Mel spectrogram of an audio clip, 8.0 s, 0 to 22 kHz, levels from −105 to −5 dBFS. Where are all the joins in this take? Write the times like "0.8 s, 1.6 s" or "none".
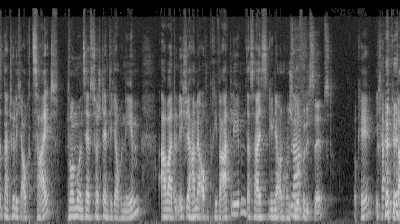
1.4 s, 3.5 s, 5.4 s, 5.8 s

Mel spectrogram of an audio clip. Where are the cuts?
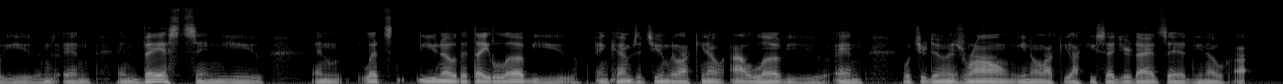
none

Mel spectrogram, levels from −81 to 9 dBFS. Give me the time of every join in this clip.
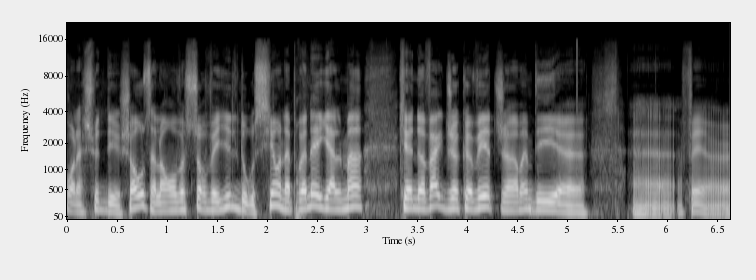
3.3 s, 4.6 s

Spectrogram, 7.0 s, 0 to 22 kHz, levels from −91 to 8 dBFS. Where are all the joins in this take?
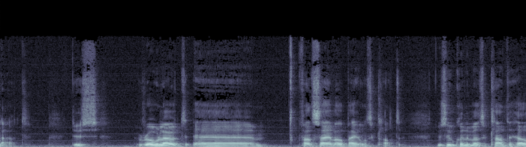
none

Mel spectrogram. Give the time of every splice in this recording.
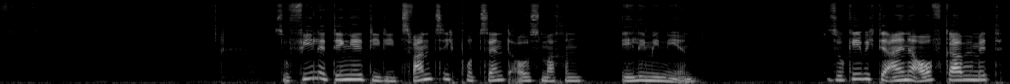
none

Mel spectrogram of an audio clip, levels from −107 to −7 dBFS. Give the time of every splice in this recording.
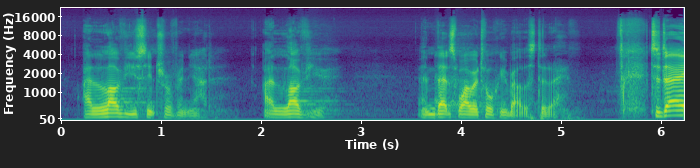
3.7 s

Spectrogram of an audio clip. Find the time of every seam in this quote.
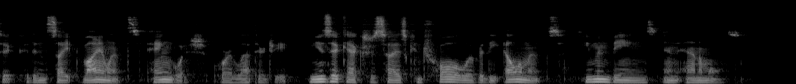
3.0 s

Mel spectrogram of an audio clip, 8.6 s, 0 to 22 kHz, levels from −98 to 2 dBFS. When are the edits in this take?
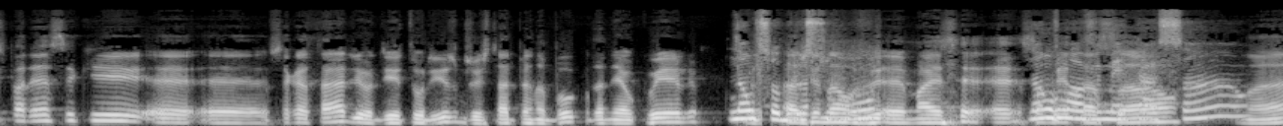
1.8 s, 3.1 s, 3.9 s, 5.1 s, 5.4 s, 5.9 s, 7.0 s

